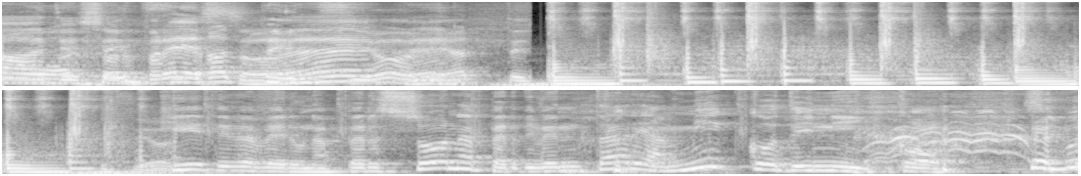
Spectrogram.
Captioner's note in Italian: risate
